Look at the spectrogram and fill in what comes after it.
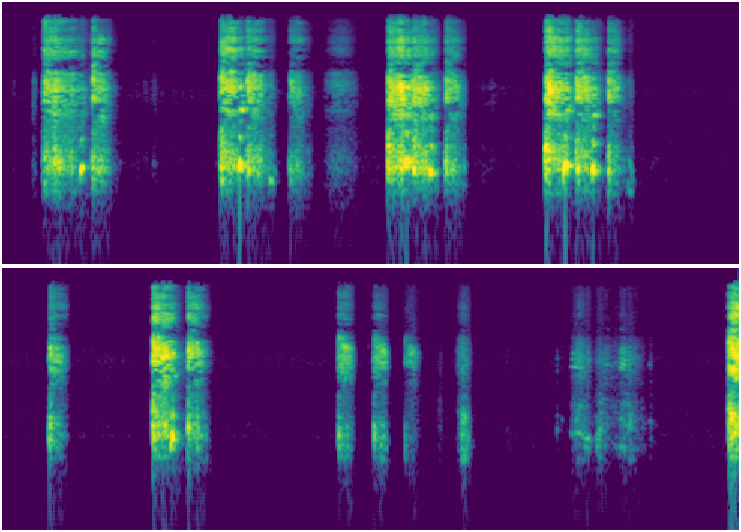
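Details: Older candid recording from an adult with a cold: repeated loose, rattling wet coughs in clusters, with quieter coughs trailing off.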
